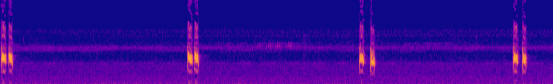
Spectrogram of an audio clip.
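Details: Baby sooty-headed bulbul giving four paired harsh chirps about three seconds apart, with a faint steady high whine behind.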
